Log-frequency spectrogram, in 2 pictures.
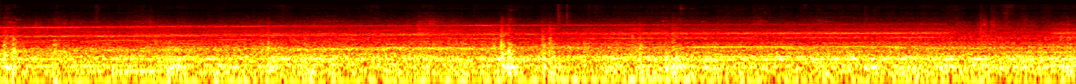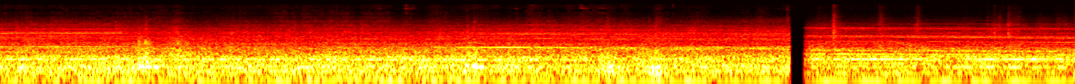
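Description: Electric passenger train running, heard from inside the carriage: a steady rumble of wheels on rail under a whine that slowly rises in pitch, with a few knocks from the track. The sound cuts out for an instant near the end.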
